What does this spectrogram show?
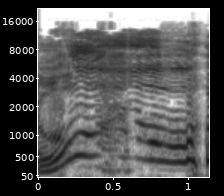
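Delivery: high, drawn-out "ohhh" wail; overboard cry. Retold or imitated. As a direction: imitate someone yelling as they fall overboard. Acting out man going overboard.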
